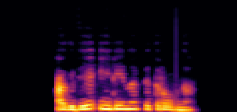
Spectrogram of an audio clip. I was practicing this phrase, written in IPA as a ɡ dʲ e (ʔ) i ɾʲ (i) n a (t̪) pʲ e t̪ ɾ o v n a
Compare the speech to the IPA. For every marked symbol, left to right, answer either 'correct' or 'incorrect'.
correct, correct, incorrect

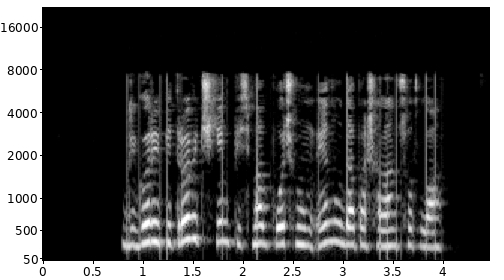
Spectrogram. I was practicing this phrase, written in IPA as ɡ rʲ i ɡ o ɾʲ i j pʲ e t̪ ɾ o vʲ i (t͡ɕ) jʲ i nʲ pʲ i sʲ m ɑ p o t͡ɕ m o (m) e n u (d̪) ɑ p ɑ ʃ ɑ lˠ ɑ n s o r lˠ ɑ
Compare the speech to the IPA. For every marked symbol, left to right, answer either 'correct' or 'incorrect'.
correct, correct, correct

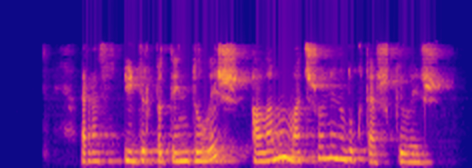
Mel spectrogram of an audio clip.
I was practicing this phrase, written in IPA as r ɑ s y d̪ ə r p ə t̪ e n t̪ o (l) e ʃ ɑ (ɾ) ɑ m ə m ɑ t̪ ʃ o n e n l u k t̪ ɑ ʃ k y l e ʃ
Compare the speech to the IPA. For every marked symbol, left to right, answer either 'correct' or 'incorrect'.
correct, incorrect

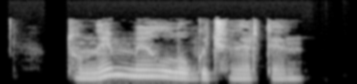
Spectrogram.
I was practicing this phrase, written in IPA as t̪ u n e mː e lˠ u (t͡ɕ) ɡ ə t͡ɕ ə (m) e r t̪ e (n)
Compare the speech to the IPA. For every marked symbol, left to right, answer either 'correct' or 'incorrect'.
incorrect, incorrect, correct

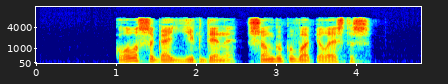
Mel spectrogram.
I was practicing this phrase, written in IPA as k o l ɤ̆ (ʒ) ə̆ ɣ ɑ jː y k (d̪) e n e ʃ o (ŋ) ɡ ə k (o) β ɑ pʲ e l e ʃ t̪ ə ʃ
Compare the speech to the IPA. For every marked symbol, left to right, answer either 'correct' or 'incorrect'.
incorrect, correct, correct, incorrect

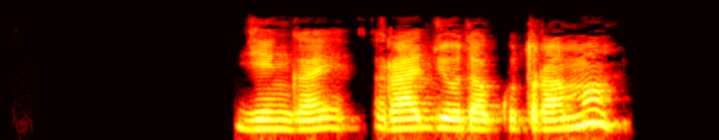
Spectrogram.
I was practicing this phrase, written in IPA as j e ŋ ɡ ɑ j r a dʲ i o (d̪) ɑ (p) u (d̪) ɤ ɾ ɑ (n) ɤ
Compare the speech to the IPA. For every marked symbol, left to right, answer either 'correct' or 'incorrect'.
correct, incorrect, incorrect, incorrect

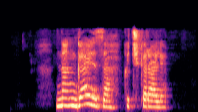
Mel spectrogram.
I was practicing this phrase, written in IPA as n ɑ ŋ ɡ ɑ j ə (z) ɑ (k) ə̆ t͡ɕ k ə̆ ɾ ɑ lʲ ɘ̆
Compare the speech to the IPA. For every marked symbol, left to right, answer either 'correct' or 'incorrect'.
correct, correct

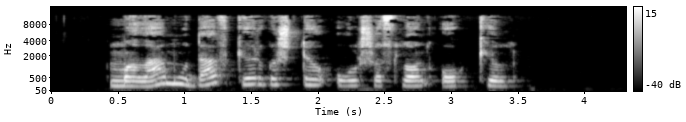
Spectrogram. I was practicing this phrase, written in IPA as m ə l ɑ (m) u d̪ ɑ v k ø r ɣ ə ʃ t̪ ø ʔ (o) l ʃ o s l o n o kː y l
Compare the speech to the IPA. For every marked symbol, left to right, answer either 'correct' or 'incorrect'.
correct, incorrect

